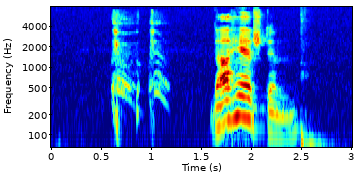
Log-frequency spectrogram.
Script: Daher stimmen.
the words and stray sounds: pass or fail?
fail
